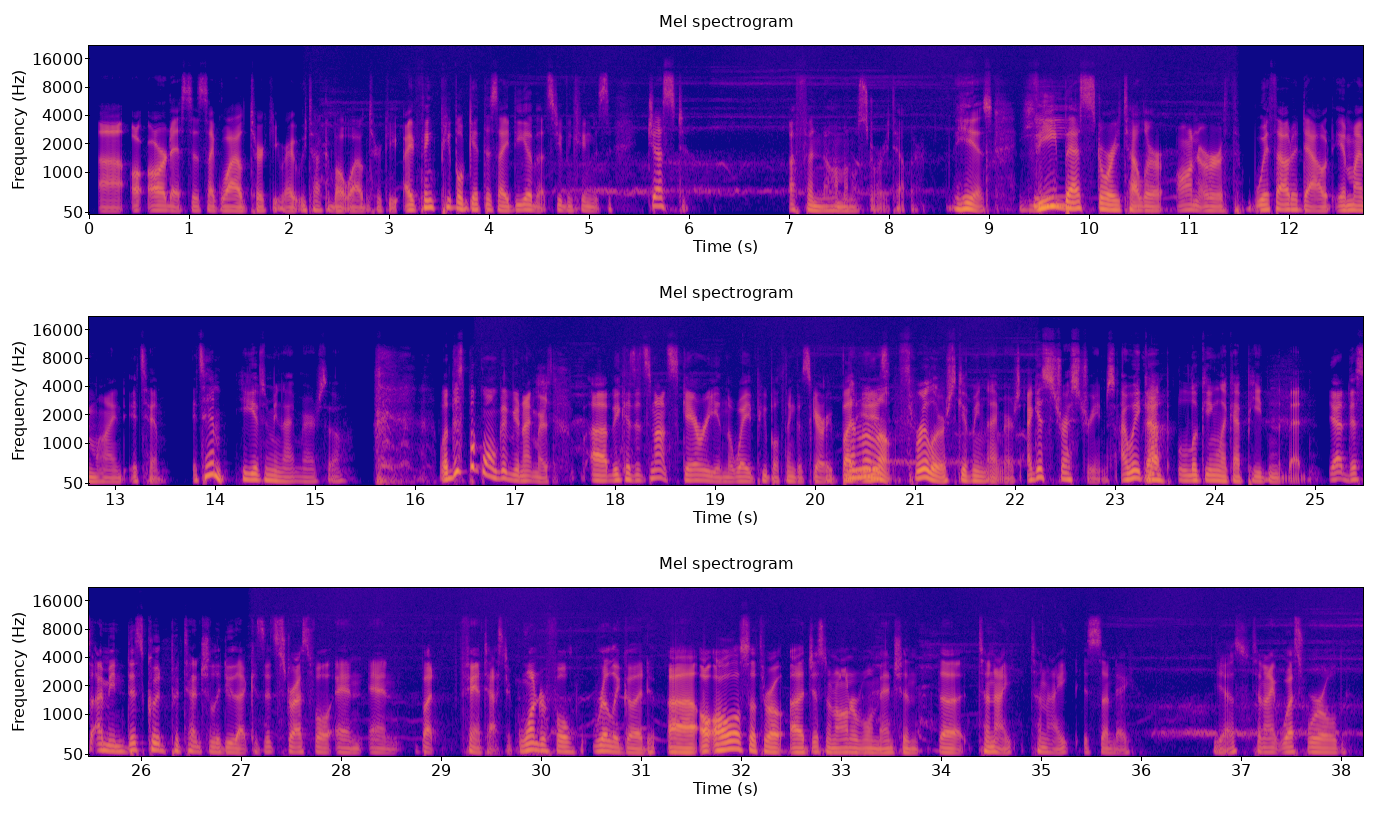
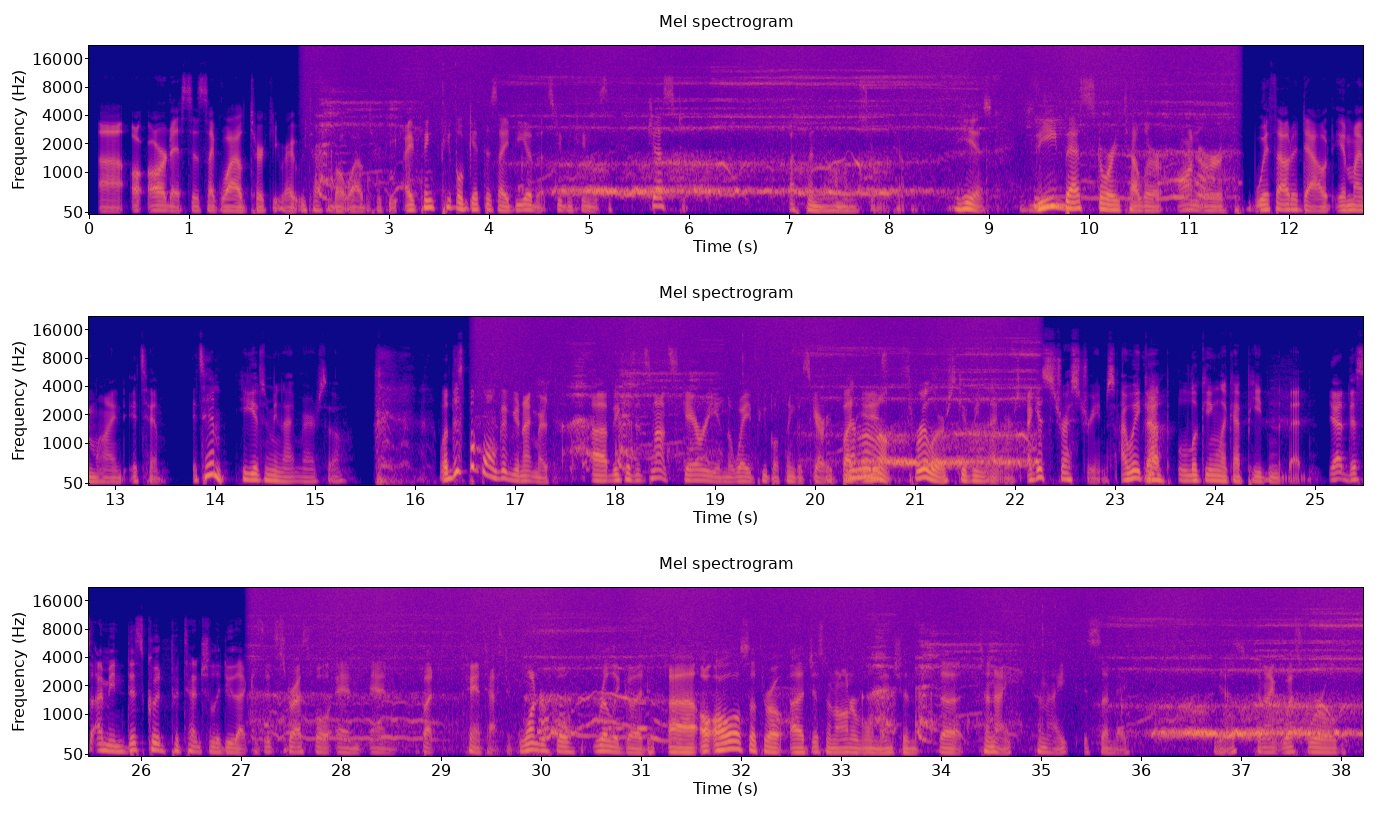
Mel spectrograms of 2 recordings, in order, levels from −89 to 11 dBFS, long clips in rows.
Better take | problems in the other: first | hiss; loud; from 2 to 12 s, from 17 to 22 s and from 27 s on; 3 dB below the speech; faint in the first

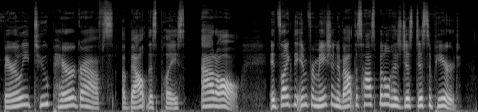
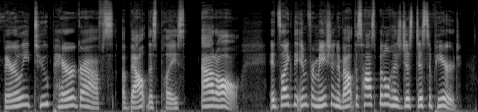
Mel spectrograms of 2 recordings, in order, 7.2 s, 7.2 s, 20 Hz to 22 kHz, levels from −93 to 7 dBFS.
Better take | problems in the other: second | muffled; slightly; fading above 1 kHz

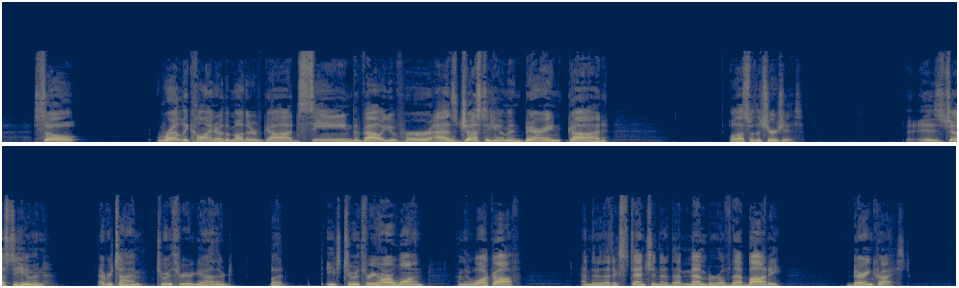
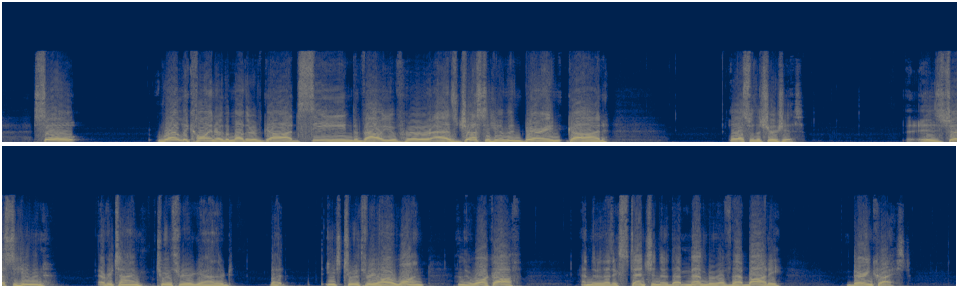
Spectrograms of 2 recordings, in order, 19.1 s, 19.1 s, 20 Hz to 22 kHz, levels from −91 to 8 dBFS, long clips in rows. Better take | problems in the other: first | distortion; heavy; 7 dB below the speech

